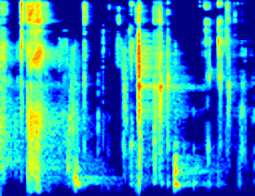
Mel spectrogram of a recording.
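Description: Wet chewing of a mouthful of gummy candy: a few irregular squelches, smacks and soft crunchy bites, fairly faint, with no talking.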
